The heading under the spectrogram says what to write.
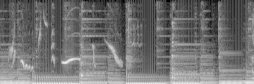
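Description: Quick, bright bird chirps and whistling tweets flit over a full, steady musical backing, several short calls scattered across a couple of seconds, no voices.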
